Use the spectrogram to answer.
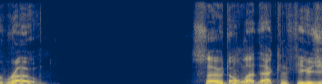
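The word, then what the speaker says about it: ῥῶ: people generally advise is to pronounce the letter rho like a rolled r not a heavy role but more of a light roll like you might hear in Spanish before we go Bill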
